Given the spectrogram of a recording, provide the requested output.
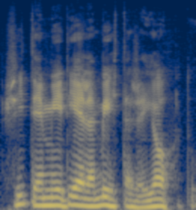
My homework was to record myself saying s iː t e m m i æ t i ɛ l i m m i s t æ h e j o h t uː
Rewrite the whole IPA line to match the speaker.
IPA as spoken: s i t e m m i e t i e l æ m m i s t æ s e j o h t uː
